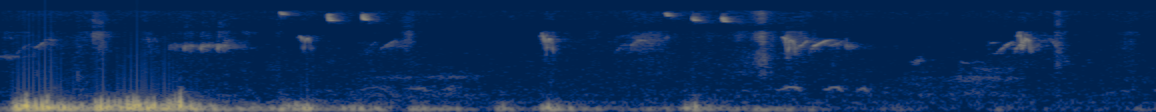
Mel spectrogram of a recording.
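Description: Small birds chirping in short, high calls scattered throughout. Over the first second or so there is a loud low rumble of wind buffeting the microphone, which then dies away.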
